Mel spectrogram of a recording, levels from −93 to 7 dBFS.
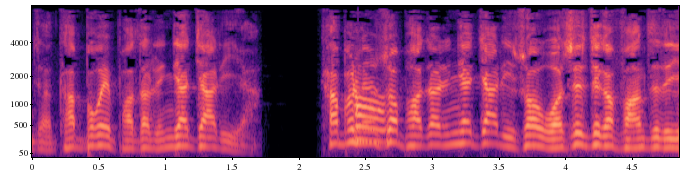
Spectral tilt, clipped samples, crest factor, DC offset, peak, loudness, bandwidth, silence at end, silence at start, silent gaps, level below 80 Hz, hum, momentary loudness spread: -4 dB/octave; under 0.1%; 18 dB; under 0.1%; 0 dBFS; -16 LUFS; 8 kHz; 0 s; 0 s; none; -58 dBFS; none; 8 LU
